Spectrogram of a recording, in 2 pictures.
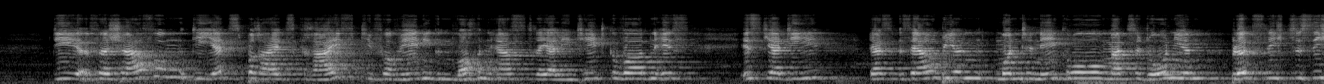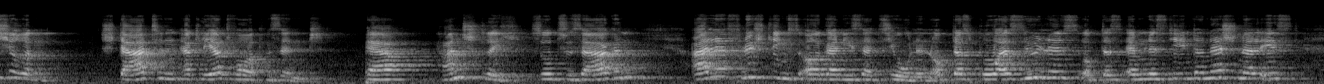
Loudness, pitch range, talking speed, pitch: -22 LUFS, 235-280 Hz, 95 wpm, 260 Hz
